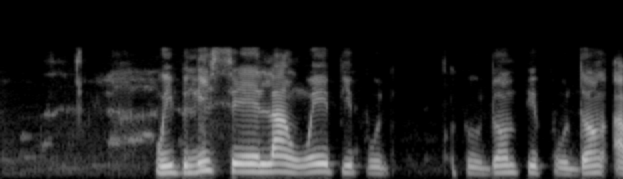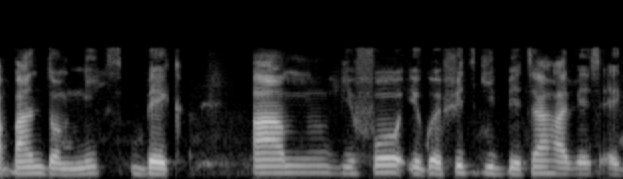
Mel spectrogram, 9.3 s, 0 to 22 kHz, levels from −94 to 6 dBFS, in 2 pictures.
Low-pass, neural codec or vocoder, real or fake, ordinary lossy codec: 7.2 kHz; codec, 16 kHz, 8 kbps, FunCodec, trained on Chinese and English, 25 frames a second; fake; none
